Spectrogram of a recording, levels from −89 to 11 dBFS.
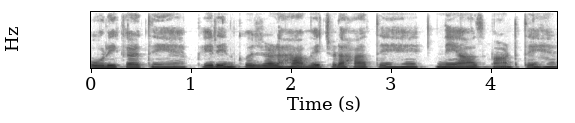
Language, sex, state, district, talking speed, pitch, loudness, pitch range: Hindi, female, Delhi, New Delhi, 155 wpm, 205 Hz, -16 LUFS, 195-215 Hz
